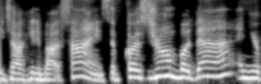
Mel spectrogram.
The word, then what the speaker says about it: Jean Bodin: they were busy talking about science of course Jean bodan and your pronunciation was perfect is principally known as a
